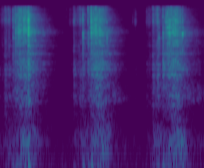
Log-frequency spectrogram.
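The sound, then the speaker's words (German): A knife cuts food into small cubes while meatballs are being prepared in a home cooking session, giving three rasping, scraping strokes with short pauses between them, moderately quiet and without talk. “Und jetzt macht man auch bestimmt längs erst und dann ganz kleine Würfel, oder? Genau, also einmal jetzt dann quasi so quer einschneiden.”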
